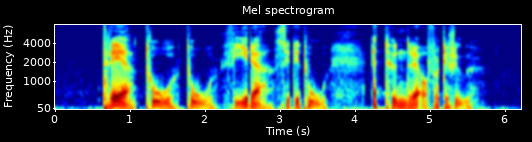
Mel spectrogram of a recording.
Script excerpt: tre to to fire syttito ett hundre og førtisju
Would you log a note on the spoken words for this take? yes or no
no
